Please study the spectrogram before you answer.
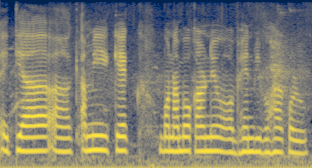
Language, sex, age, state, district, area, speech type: Assamese, female, 18-30, Assam, Dhemaji, rural, spontaneous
